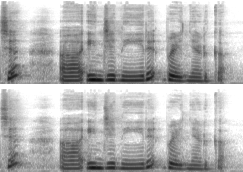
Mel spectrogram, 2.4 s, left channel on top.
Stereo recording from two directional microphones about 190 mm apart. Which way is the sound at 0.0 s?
20° left (ahead or behind).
